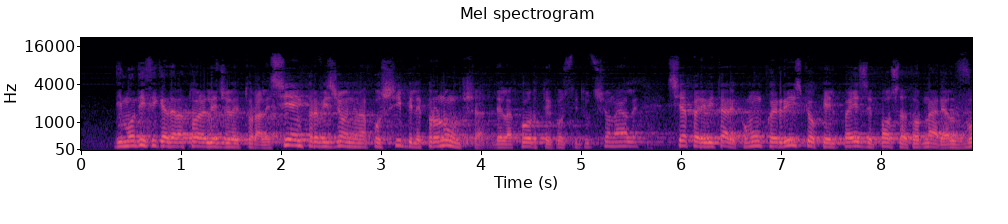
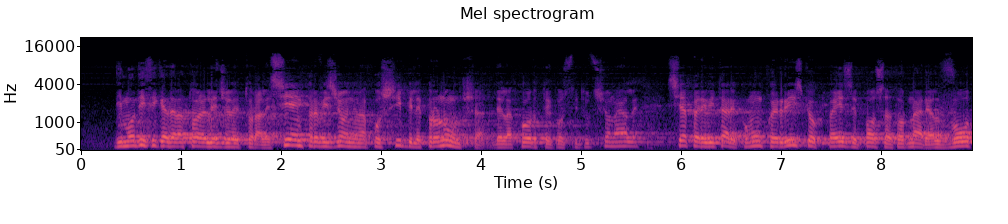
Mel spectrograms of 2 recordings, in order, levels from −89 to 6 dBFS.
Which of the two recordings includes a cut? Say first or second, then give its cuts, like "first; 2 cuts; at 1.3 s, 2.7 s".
second; 1 cut; at 7.4 s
